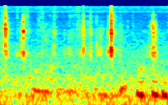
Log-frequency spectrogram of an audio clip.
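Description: A few faint clicks and taps as a small diecast toy fuel truck is handled against a plastic toy playset.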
